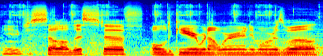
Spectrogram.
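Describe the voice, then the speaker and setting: Offhand male gamer over clear music. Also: medium pitch, fairly even intonation, fairly quick. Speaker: gamer giving a walkthrough. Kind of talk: casual gameplay commentary.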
